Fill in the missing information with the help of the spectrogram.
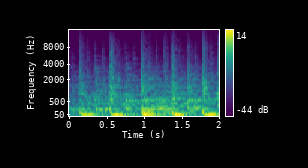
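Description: Theme music with a steady beat, coming in at the start.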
